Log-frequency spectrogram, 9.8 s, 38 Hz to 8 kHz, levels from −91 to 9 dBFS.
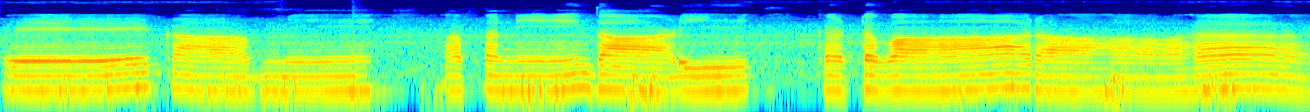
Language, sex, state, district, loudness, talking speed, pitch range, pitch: Hindi, male, Punjab, Fazilka, -18 LUFS, 45 wpm, 105-110 Hz, 110 Hz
